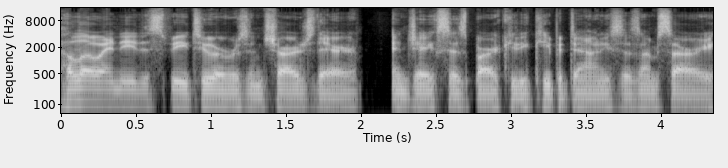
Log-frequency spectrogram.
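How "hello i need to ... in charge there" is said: normal talking voice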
